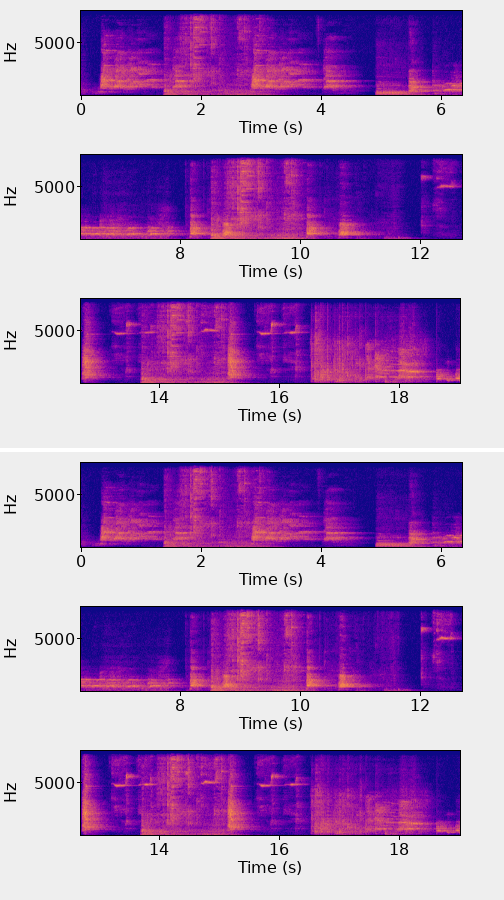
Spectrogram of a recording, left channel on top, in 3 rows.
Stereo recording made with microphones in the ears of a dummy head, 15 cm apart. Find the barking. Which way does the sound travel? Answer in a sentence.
In this clip you hear the barking go right and come back.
